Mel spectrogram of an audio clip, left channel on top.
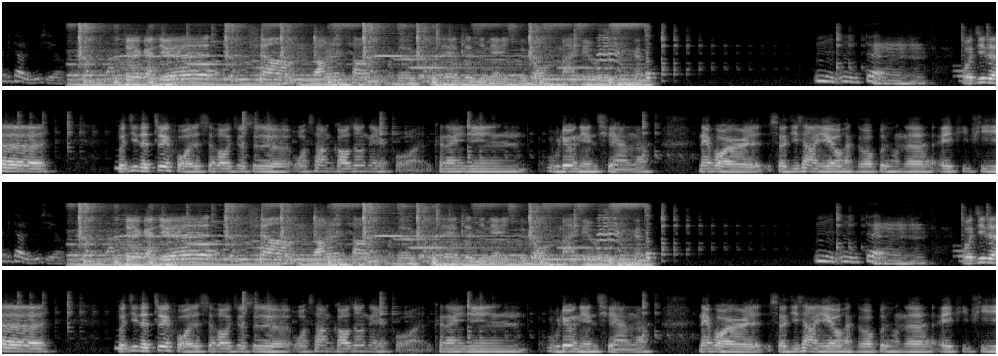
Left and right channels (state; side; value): identical; both; correlation 1.00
